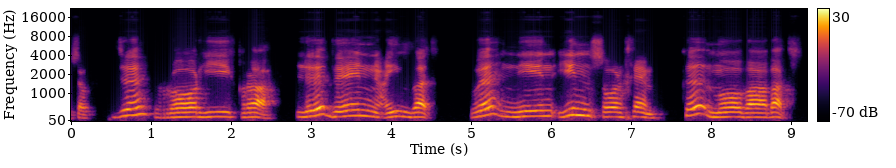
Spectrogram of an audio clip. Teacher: if I pronounce the short syllables a little higher than the long ones, then you hear the rhyme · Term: pattern of long and short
